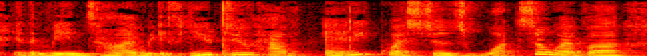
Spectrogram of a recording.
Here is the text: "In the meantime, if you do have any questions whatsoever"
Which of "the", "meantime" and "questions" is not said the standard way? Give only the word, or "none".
none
